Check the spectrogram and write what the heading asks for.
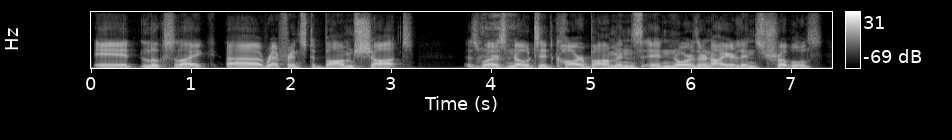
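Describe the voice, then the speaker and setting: This man speaks in a mid-range, relaxed voice, taking his time to explain things. He drifts into reading lookup results aloud mid-chat. The recording is dry and close. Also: mid-range voice, measured pace, clean tone, no echo. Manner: easygoing, explains at length, reads search results aloud. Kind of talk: casual chat.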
